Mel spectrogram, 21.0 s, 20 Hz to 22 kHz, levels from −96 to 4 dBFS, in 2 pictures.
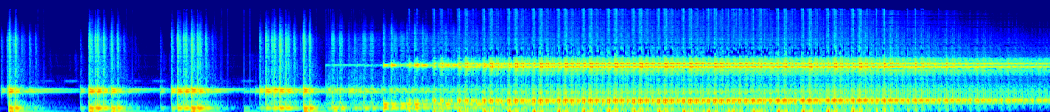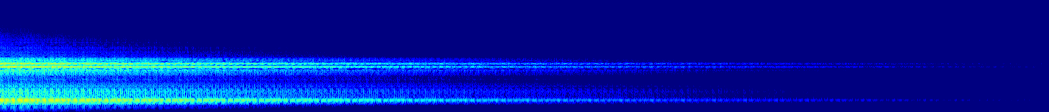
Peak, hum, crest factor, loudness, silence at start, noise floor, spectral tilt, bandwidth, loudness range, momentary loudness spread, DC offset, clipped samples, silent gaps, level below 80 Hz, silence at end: -4 dBFS; none; 22 dB; -21 LUFS; 0 s; under -90 dBFS; -5.5 dB/octave; 17 kHz; 18 LU; 22 LU; under 0.1%; under 0.1%; none; -42 dBFS; 7.75 s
